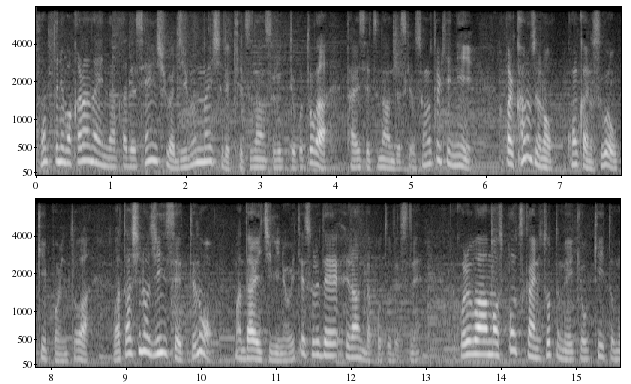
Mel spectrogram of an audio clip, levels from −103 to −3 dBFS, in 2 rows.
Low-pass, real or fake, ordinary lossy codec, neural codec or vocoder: 7.2 kHz; real; none; none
